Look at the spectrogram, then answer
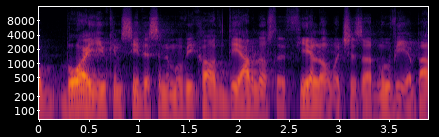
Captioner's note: speaks Spanish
